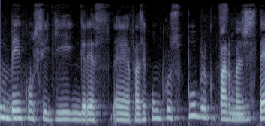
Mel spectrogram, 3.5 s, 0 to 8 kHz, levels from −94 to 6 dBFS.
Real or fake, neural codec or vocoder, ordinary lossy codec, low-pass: real; none; none; 7.2 kHz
